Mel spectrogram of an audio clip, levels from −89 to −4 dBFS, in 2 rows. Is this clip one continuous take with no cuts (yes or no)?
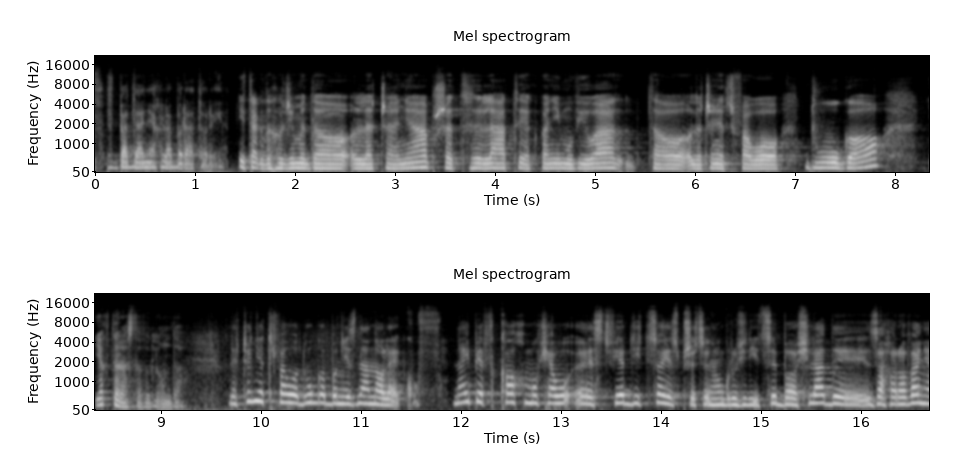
yes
